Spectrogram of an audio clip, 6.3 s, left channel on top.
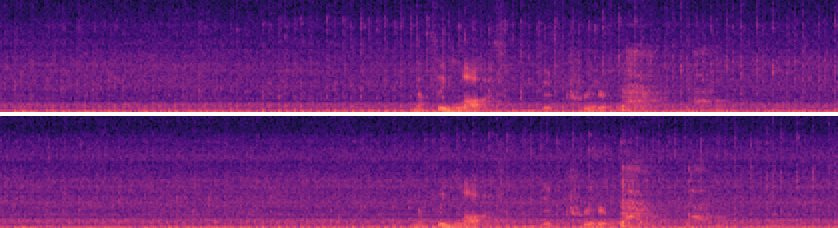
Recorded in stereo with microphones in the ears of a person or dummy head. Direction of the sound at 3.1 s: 25° left (ahead or behind).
